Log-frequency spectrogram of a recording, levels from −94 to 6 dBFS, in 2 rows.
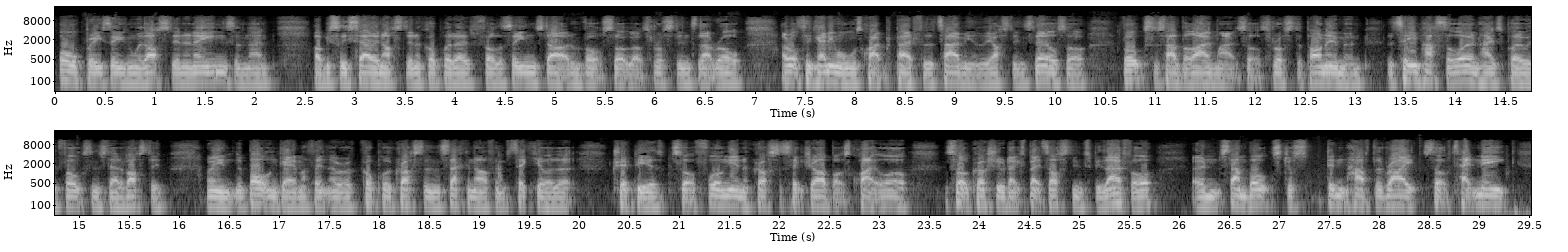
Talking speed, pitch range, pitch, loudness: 250 wpm, 90-100 Hz, 95 Hz, -24 LUFS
